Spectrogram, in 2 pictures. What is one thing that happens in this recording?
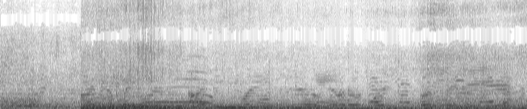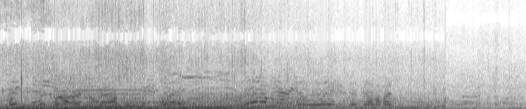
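Race car engines roar and whine.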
